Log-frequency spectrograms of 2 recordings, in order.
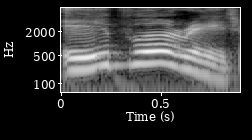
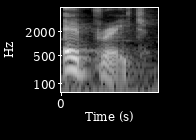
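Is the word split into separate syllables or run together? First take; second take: split; run together. First: Each syllable is said separately and fully. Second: The syllables are run together and reduced. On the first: The speaker calls it wrong. "ไม่มีใครจะอ่าน" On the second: The speaker calls it right. "อย่าจริงใจใส่ซื้ออ่านแกะเป็นพยางรวบเลยเป็น"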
